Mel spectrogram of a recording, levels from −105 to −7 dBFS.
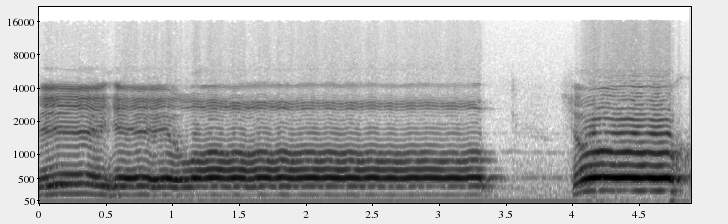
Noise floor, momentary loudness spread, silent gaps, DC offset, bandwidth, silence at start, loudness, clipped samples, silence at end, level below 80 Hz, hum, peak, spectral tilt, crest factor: -49 dBFS; 13 LU; none; under 0.1%; 4.6 kHz; 0 s; -15 LUFS; under 0.1%; 0 s; -50 dBFS; none; -2 dBFS; -6 dB/octave; 12 dB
